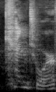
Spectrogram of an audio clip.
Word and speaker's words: Centaur: Really, it's pronounced Kentor from the Greek.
